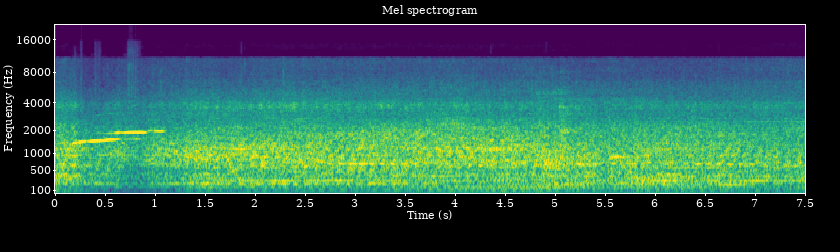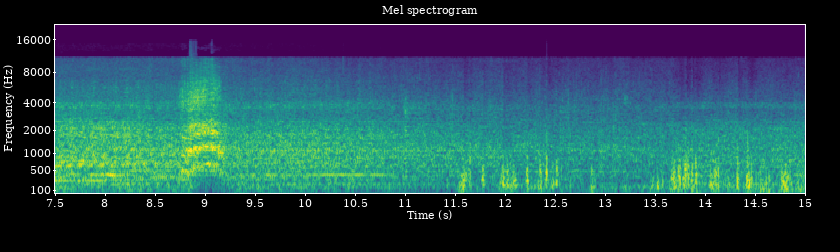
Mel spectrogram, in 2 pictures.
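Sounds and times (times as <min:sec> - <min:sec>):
brief high-pitched sound: 0:00.1 - 0:01.2
wind buffeting microphone: 0:11.5 - 0:15.0.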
